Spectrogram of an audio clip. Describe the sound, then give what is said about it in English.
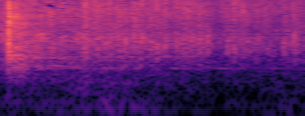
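A short burst of crowd applause, dense and steady clapping that starts abruptly at full volume and holds for about a second and a half, with no voices. “The crowd agrees.”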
